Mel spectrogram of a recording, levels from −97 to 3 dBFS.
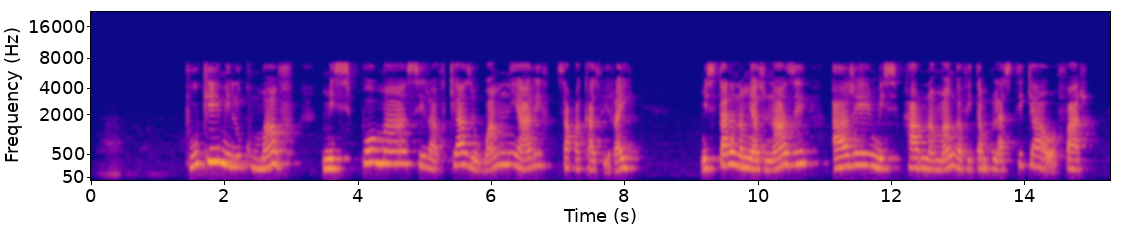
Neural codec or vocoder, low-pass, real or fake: none; 7.2 kHz; real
